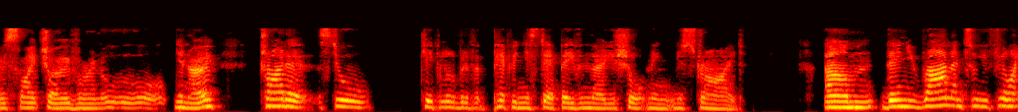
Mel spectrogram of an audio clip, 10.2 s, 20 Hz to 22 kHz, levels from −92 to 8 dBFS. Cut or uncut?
uncut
